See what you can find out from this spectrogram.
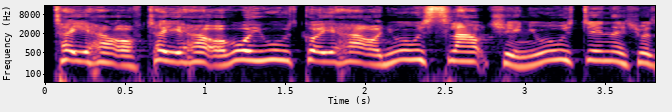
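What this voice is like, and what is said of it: Impression of a nagging friend. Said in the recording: “that was the impression of you”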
